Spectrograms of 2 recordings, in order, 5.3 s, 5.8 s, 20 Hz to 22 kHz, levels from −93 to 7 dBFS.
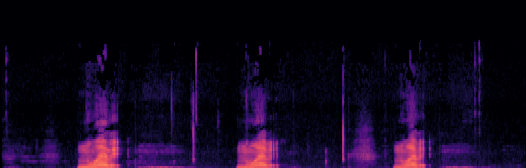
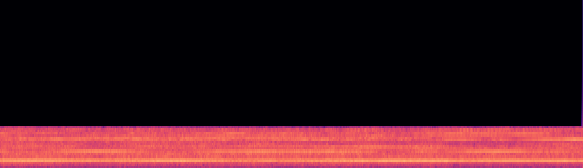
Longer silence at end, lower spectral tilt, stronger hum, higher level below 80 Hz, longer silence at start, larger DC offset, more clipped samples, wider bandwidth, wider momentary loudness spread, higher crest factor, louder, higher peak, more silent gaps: first, 0.7 s vs 0 s; first, -5 dB/octave vs 0.5 dB/octave; neither; second, -64 dBFS vs -56 dBFS; first, 0.8 s vs 0 s; neither; neither; first, 16.5 kHz vs 5.4 kHz; first, 25 LU vs 1 LU; first, 24 dB vs 8 dB; second, -28 LUFS vs -15 LUFS; about the same, -8 dBFS vs -10 dBFS; neither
